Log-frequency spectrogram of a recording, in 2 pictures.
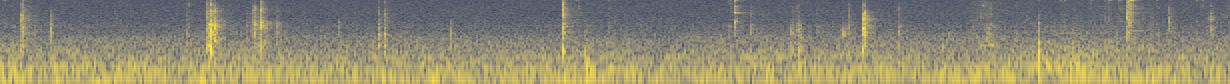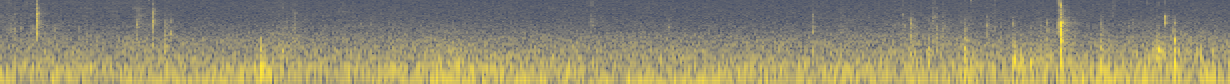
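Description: Scattered small metallic clicks and taps, irregular and often a second or more apart, from a precision screwdriver bit being worked into a Federal padlock's body while the keys hanging in the lock clink. It is the sound of trying to seat the bit on the screw while taking the padlock apart.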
